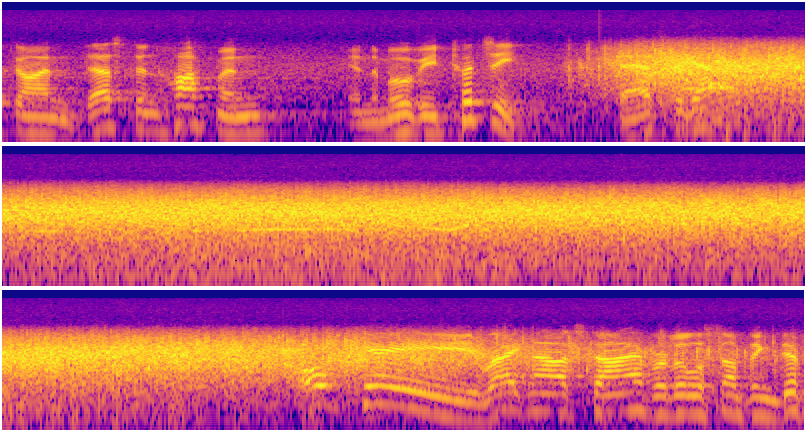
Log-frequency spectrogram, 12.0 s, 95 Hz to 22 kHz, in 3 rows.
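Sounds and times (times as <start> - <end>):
audience applauding: 2.8 - 12.0.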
